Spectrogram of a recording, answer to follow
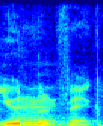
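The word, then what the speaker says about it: Jon Ludvig: Jun Ludwig, because he taught me how to pronounce that years ago when we played in some tournaments together.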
